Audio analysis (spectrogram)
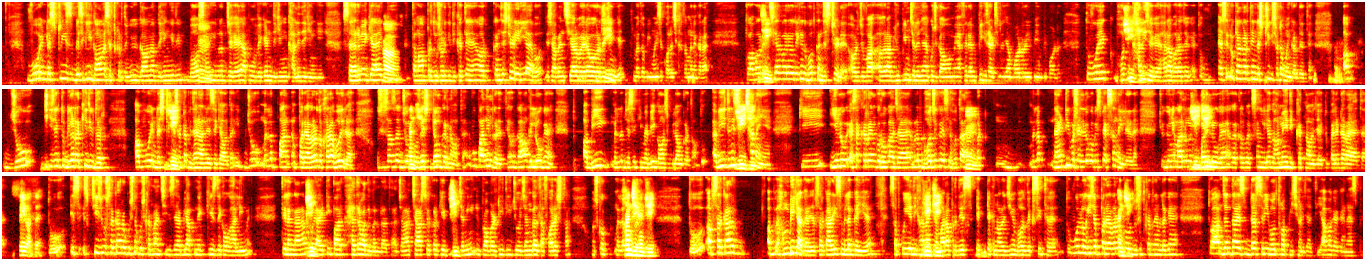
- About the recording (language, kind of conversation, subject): Hindi, unstructured, जल संरक्षण क्यों ज़रूरी है?
- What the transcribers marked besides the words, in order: static; in English: "इंडस्ट्रीज़ बेसिकली"; in English: "शिफ्ट"; in English: "वेकेंट"; in English: "कन्जेस्टेड एरिया"; other background noise; in English: "कंजस्टेड"; in English: "साइड"; in English: "बॉर्डर"; in English: "बॉर्डर"; in English: "इंडस्ट्री"; in English: "सेटअप"; in English: "इंडस्ट्री"; in English: "सेटअप"; in English: "वेस्ट डम्प"; in English: "बिलोंग"; in English: "बट"; in English: "नाइनटी परसेंट"; in English: "एक्शन"; in English: "एक्शन"; in English: "केस"; in English: "आईटी पार्क"; in English: "प्रॉपर्टी"; in English: "फॉरेस्ट"; in English: "टेक्नोलॉजी"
